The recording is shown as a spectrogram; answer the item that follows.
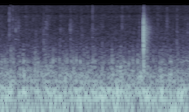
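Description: Wood fire burning in a fireplace: a steady low rumble of flames with scattered small crackles and one sharp pop near the end.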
